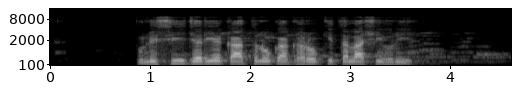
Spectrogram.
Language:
Gurgula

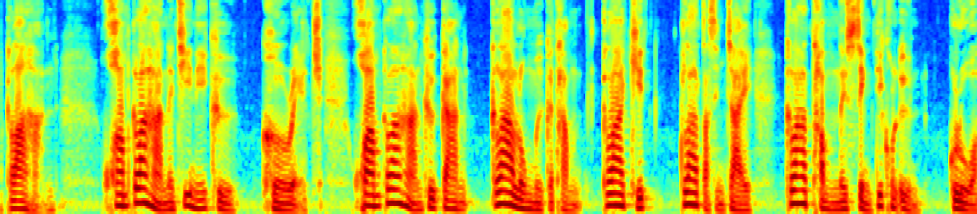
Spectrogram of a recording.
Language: Thai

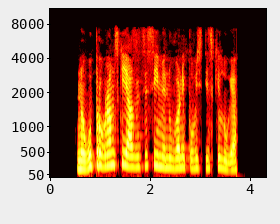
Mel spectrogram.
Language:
Macedonian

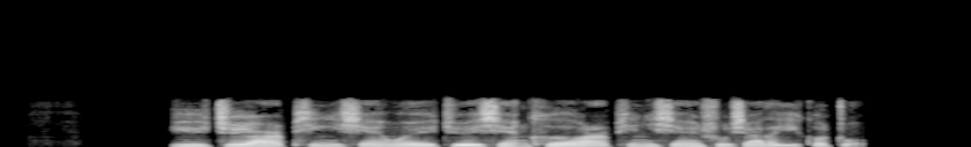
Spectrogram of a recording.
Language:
Chinese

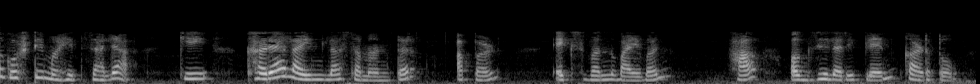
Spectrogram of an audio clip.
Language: Marathi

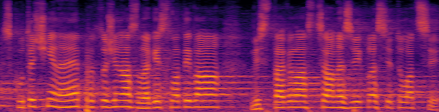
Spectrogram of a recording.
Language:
Czech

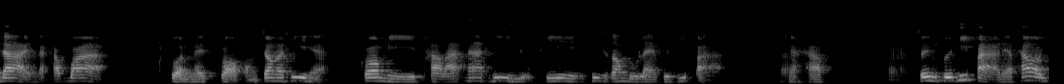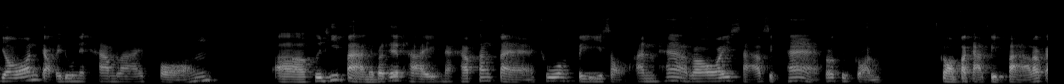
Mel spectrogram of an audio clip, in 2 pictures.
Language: Thai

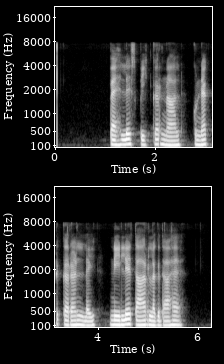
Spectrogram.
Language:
Punjabi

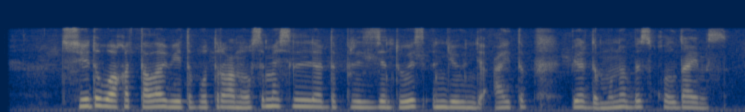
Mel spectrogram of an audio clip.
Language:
Kazakh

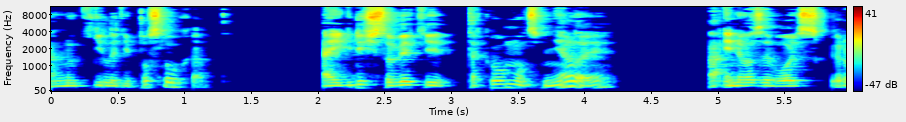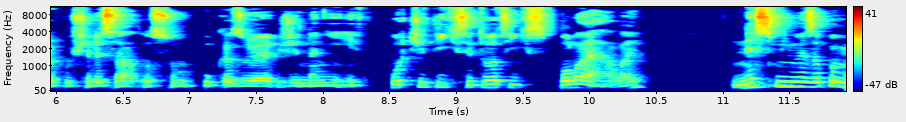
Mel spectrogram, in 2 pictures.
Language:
Czech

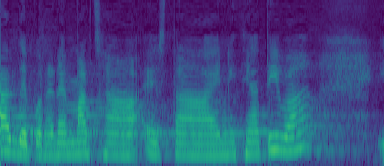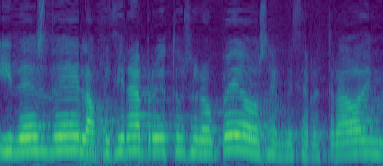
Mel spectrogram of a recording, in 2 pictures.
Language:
Spanish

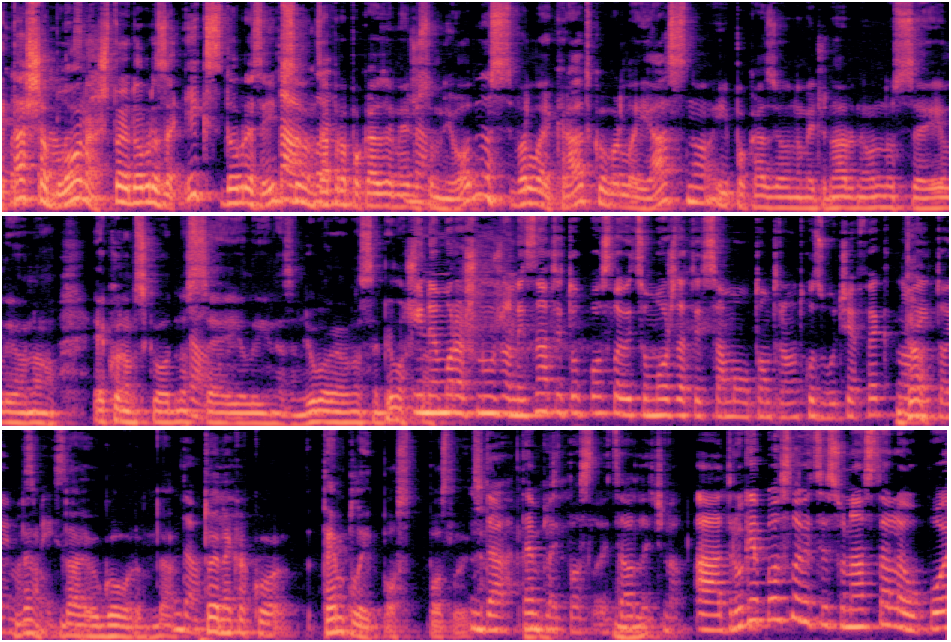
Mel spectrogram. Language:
Croatian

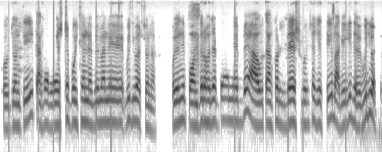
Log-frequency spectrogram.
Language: Odia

